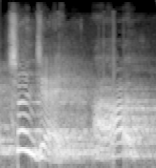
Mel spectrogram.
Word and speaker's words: संजय: तो हम लोगों का यहाँ पर संजय था, इसको हम लोग क्या उच्चारण करेंगे, संजय, मतलब न्या यहाँ पर आया। तो इस बिंदी का मतलब यहाँ पर क्या है, न्या है।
